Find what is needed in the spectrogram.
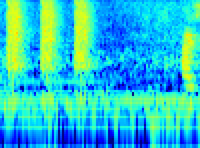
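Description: Aerosol spray can hissing in three short bursts, one after another in the first second.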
